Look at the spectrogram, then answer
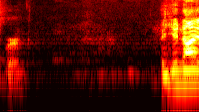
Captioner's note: audience laughing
